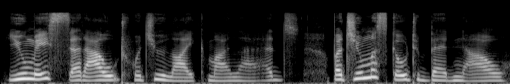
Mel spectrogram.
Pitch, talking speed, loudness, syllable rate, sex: 200 Hz, 190 wpm, -16 LUFS, 3.5 syllables/s, female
